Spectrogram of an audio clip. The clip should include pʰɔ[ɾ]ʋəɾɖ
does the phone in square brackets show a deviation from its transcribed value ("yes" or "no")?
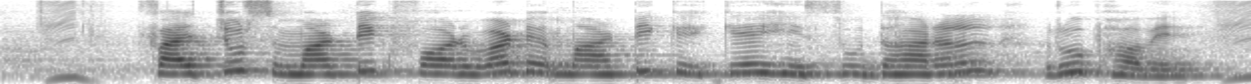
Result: no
